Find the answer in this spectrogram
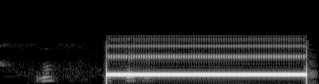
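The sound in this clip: A telephone rings with a single continuous electronic tone at a steady pitch, loud and even for about two seconds. It follows a brief faint voice.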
